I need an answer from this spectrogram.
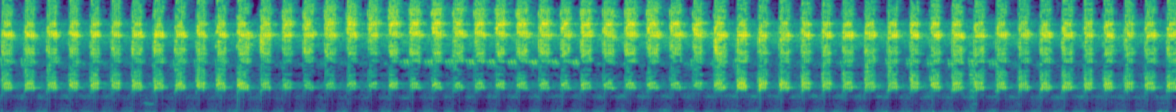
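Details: Steady shrill pulses from a male black cricket, repeated rapidly and regularly for the whole stretch, high and ringing, with only faint low noise beneath.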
